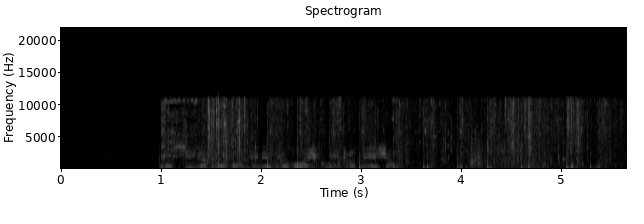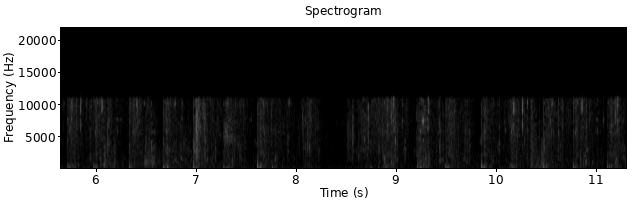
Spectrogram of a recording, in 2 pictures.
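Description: Footsteps thud quickly and regularly on hard ground.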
